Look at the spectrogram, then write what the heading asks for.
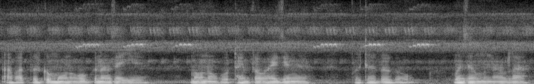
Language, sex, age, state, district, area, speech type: Bodo, male, 30-45, Assam, Chirang, rural, spontaneous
